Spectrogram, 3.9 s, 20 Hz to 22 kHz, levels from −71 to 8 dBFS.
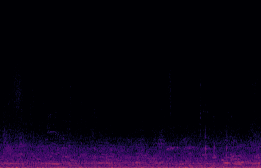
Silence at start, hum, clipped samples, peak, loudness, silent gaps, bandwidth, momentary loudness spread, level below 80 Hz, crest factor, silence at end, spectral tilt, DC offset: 0 s; none; under 0.1%; -26 dBFS; -40 LUFS; none; 16 kHz; 2 LU; -48 dBFS; 14 dB; 0 s; -6 dB/octave; under 0.1%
